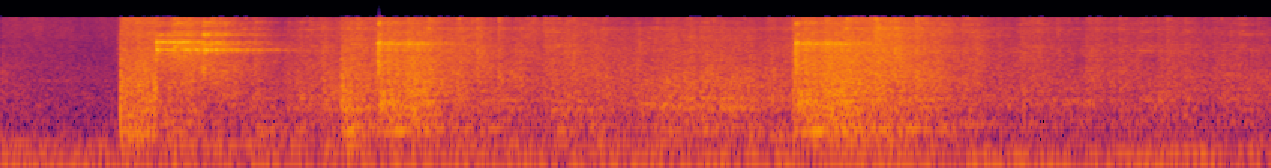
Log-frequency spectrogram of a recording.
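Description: Glassware clinking and clattering in three sudden bursts, each ringing briefly: about a second in, near two and a half seconds, and a little after five seconds.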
